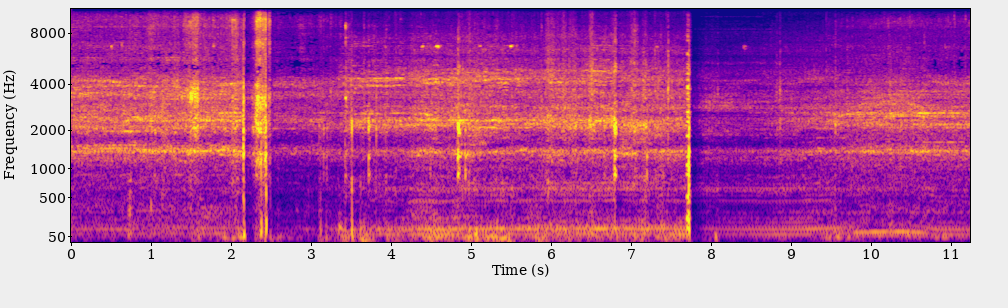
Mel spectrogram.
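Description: Vehicle engine and road noise, a steady low drone of a vehicle under way. Two loud, sharp knocks break it, one about two seconds in and another later on.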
